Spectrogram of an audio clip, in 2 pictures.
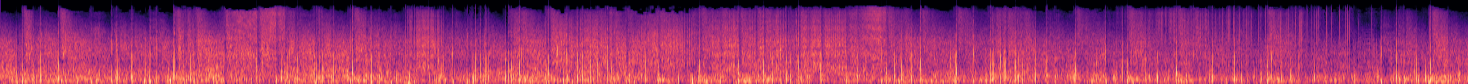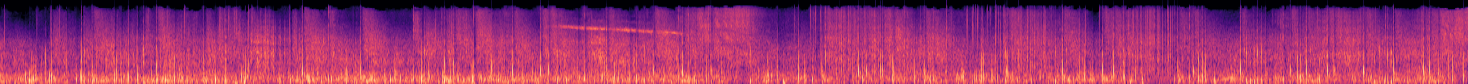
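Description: New Year's Eve fireworks: a dense, unbroken barrage of bangs and crackling from many rockets and firecrackers going off at once. A brief falling whistle cuts through about twenty seconds in.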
